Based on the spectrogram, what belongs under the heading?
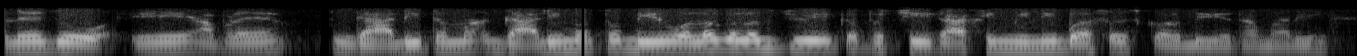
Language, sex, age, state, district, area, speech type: Gujarati, male, 18-30, Gujarat, Anand, rural, conversation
